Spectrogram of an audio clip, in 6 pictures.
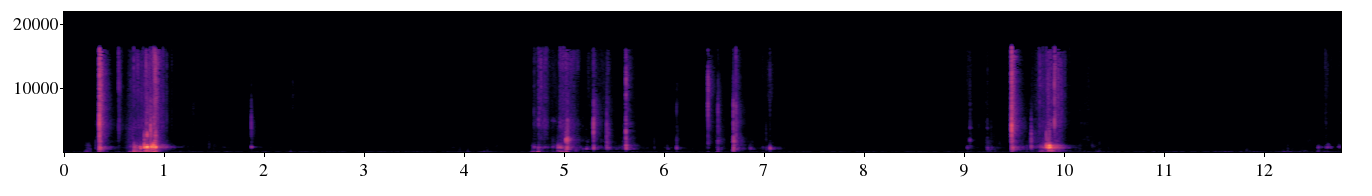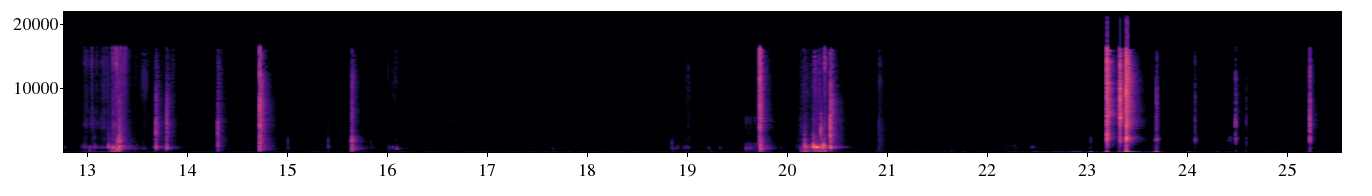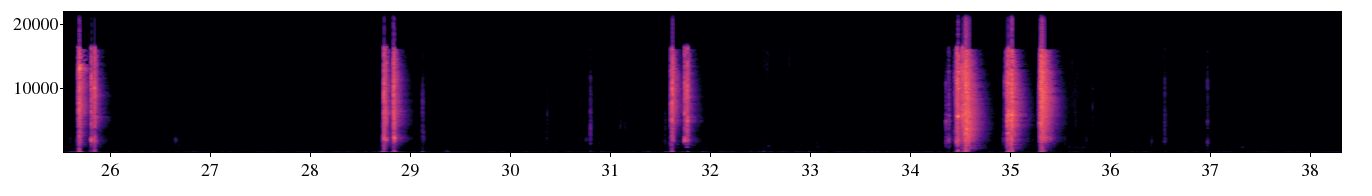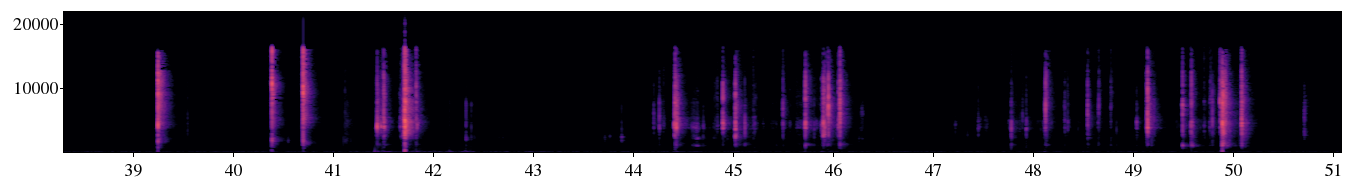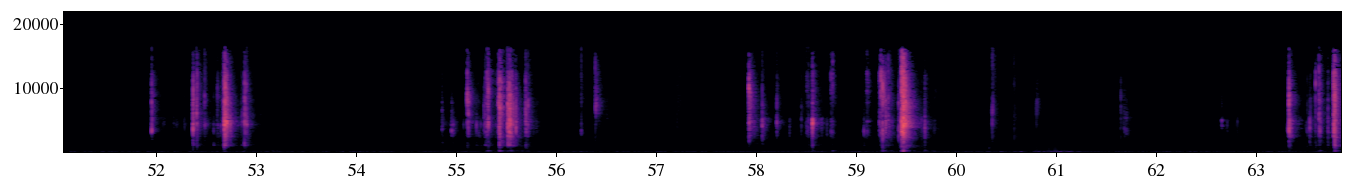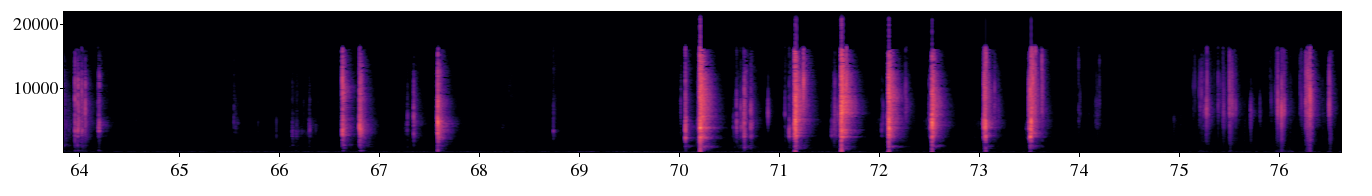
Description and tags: Various S&W Model 39 handling sounds
Various handgun handling sounds recorded with a TASCAM DR-07 MkII, inside of a small bathroom. You can hear the natural reverb.
An out of town friend came in for a business meeting, brought his S&W; Model 39 handgun. As you can tell, I can't answer further questions about it since it's not mine. I grabbed some quick sounds of it though
I can guess some sounds though
0:00 - Holster sounds, drawing, and holstering
0:21 - Hammer cocking? Decocking
0:34 - Pulling the slide?
0:39 - Safety?
0:41 - Inserting ammo into the magazine
1:09 - Removing ammo from magazine, followed by ammo jingle
39, Smith, Smith-and-Wesson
